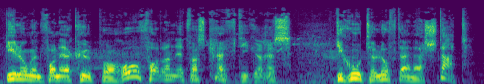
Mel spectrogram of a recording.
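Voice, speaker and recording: An actor playing a fussy, courteous detective in a German radio crime drama, with a pompous, polite manner. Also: male voice, fairly high pitch, big pitch swings, normal speed, a little hiss or hum. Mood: fussy, disdainful. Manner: polite, pompous, peppered with French words. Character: fussy, courteous Belgian detective, middle-aged man.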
